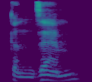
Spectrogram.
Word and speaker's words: condemn: Y en palabras que terminan en MN, que hay algunas, la N es muda y la M sí se pronuncia. Por ejemplo, solemn, no se dice solemn y con la N al final, solemn, sino solemn. Condemn, por ejemplo, damn o autumn. En ese caso la N está siendo muda.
